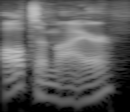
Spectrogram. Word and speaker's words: Altemeier: Again, that's pronounced Altemeier.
